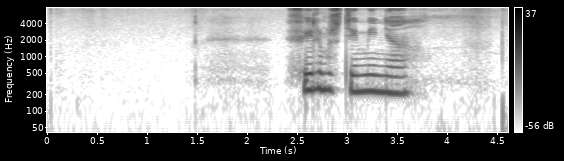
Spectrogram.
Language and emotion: Russian, neutral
